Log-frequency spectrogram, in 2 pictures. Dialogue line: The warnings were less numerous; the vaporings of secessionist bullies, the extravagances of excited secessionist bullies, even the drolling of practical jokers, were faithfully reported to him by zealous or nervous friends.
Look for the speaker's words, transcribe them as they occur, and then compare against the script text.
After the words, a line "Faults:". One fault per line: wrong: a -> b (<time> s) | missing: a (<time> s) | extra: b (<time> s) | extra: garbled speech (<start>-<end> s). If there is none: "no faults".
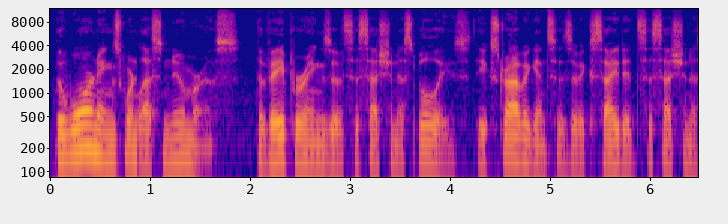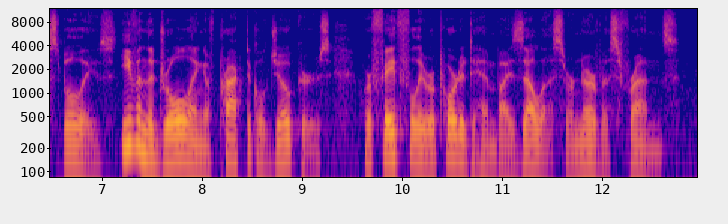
The warnings were less numerous; the vaporings of secessionist bullies, the extravagances of excited secessionist bullies, even the drolling of practical jokers, were faithfully reported to him by zealous or nervous friends.
Faults:
no faults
